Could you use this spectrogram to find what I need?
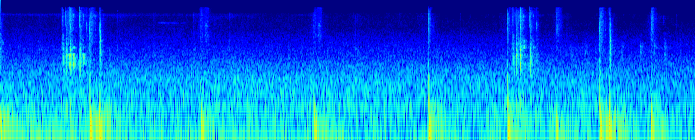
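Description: Footsteps thud slowly on a wooden floor.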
